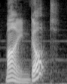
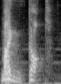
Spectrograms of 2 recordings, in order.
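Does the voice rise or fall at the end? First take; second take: rise; fall. First: It rises at the end like a question. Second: It falls at the end like an exclamation.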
